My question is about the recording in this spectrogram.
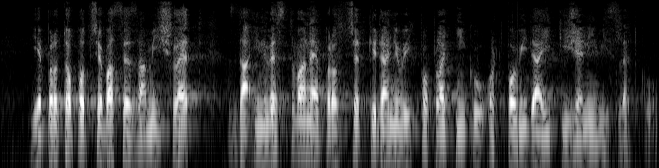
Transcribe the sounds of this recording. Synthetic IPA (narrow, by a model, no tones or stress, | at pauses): jɛpɾo̞t̪opo̞t̪r̝̥ɛbasɛzamiːʃlɛt̪zdaʔɪnvɛst̪o̞vanɛːpɾo̞st̪r̝̥ɛt̪kɪdaɲo̞viːxpo̞plat̪ɲikuːʔo̞t̪po̞viːdajiːkjɪʒɛniːmviːslɛt̪kṵ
